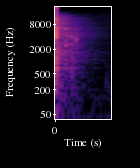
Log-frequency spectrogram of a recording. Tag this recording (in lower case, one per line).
tap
